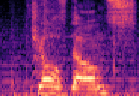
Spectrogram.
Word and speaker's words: Charles Dance: Charles Dance, as is the correct way to say it, I believe, but I'd say Dance personally, because I'm from North.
